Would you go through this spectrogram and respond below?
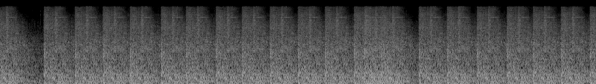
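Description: Rapid gunfire in CS:GO, a steady run of evenly spaced shots about ten per second, loud and close, with a short break before the firing resumes.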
